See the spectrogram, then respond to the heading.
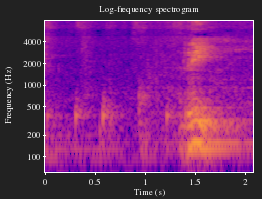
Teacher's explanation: उच्चारण स्थान है मूर्धा यानी मूर्धन्य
